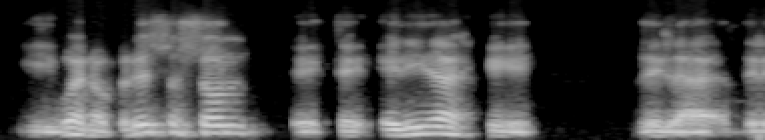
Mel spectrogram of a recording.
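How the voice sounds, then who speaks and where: The sound is dry and close with no echo as a man talks at a moderate pace. His voice shows vocal fry and very wide pitch swings. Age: 60s. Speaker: political speaker. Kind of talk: lecture. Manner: halting, many fillers.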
